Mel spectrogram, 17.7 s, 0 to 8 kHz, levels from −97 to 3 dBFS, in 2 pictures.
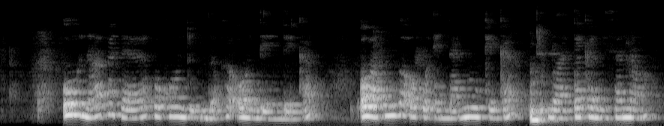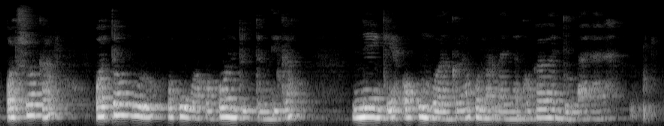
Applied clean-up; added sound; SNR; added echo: none; none; none; reverberation time 2.2 s.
